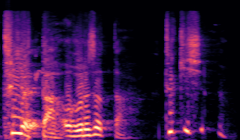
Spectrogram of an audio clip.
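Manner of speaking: ordinary talk, nothing marked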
